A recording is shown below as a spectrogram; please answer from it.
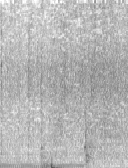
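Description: Chopped okra sizzles in a hot pan while a spoon scrapes and stirs through it, a short burst of dense frying crackle with a quick swishing stroke in the middle. No voices.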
